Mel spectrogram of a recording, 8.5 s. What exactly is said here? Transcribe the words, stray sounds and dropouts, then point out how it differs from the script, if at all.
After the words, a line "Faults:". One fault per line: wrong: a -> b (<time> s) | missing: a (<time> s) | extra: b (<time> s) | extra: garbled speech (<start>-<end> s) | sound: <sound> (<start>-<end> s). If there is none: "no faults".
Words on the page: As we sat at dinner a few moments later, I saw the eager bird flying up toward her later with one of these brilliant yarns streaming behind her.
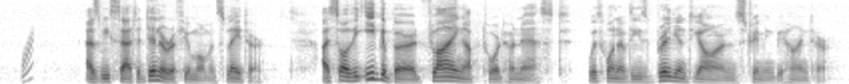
As we sat at dinner a few moments later, I saw the eager bird flying up toward her nest with one of these brilliant yarns streaming behind her.
Faults:
sound: chirp (0.2-0.3 s)
wrong: later -> nest (5.1 s)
